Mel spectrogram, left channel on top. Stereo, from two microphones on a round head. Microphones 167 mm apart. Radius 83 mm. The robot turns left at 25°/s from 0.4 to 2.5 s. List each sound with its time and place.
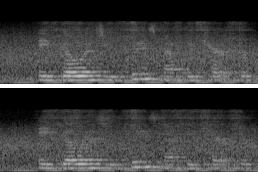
0.4 s a woman speaking: 165° left, 2 m; by 2.5 s 115° left, 2 m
